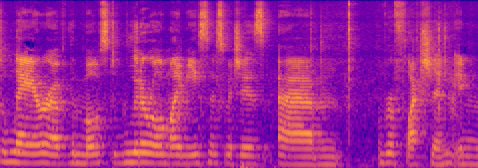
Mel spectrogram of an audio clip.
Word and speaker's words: mimesis: So it's the, sorry, mimesis it's pronounced? – Yeah.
